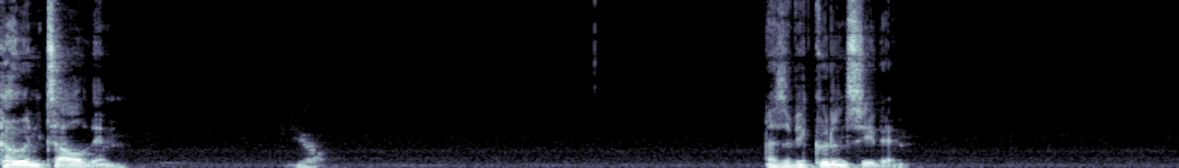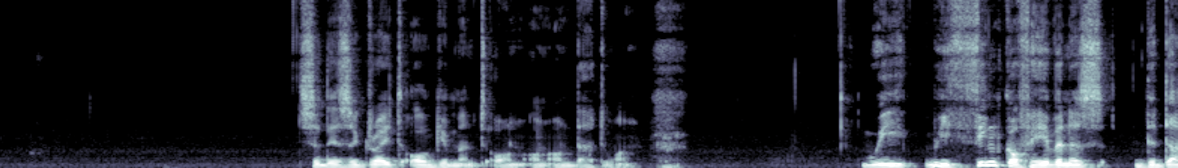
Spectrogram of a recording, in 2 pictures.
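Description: A young man speaks calmly into a close microphone, in short bursts with pauses.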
